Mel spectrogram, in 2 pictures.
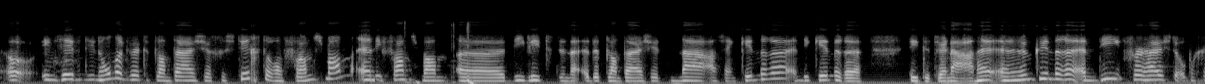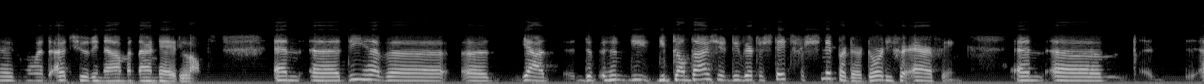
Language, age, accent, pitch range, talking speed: English, 50-69, Dutch, 165-210 Hz, 165 wpm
